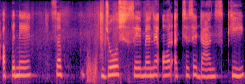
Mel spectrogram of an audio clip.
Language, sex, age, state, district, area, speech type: Hindi, female, 30-45, Madhya Pradesh, Jabalpur, urban, spontaneous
